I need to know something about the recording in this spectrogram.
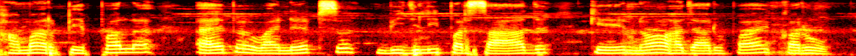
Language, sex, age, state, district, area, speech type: Maithili, male, 18-30, Bihar, Sitamarhi, rural, read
